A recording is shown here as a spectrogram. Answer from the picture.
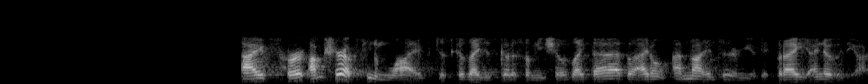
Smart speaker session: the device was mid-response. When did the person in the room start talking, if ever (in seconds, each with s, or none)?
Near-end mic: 2.4 s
